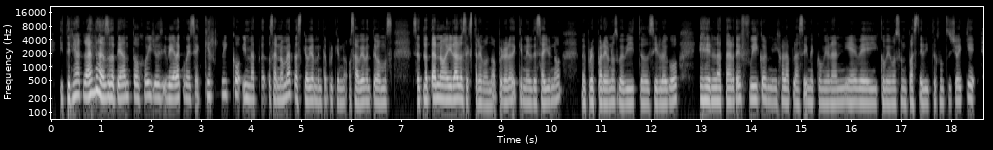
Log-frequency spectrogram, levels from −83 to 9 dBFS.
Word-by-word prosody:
y 195 - -8
tenía 210 +5 +3
ganas, 225 -1 +7
o - - +5
sea, 205 -2 +6
tenía 200 0 +4
antojo, 215 0 -1
y 230 - +1
yo 210 -1 +1
decía, 200 -1 -2
veía 195 0 +4
la 205 - +6
comida, 205 -2 -4
decía: 195 - -5
"Qué 225 -1 -2 0.2
rico", 245 +1 -2
y 205 - -1
me 195 -1 0
atas 190 +1 -8
o - - -4
sea, 185 - -1
no 185 0 -1
me 220 +4 +3
atasque, 200 -6 -2
obviamente, 175 0 -2
porque 175 -2 -7
no, 165 +1 -7
o - - -8
sea, 165 - 0
obviamente 170 +2 0
vamos, 165 -1 -2 0.4
se 180 - -1
trata 185 +2 +5
no 195 -2 +4
ir 190 0 +5
a 195 - +8
los 190 -1 +1
extremos, 165 -3 -3
¿no?, 205 +7 -5
pero, 170 - -1
era 180 - 0
de - - -2
que 180 - -6
en 170 - -3
el 165 -1 -3
desayuno, 165 +4 -2 0.4
me 160 - -2
preparé 165 -1 +1
unos 165 +1 -3
huevitos, 160 -1 -2
y 160 - +1
luego 160 +4 +1 0.4
en 180 -1 +3
la 175 0 +3
tarde 175 +2 +1
fui 190 0 0
con 185 -2 -2
mi 170 0 -5
hijo 170 +1 -5
a - - +3
la 165 - 0
plaza, 160 -1 -5
y - - -1
me 165 -1 -4
comí 160 -1 -5
una 160 0 -2
nieve 165 0 0
y 160 0 -3
comimos 160 0 -4
un 165 -2 -6
pastelito 160 0 -4
juntos, 165 0 -11
yo - - -2
ahí 175 - -1
que, 200 +2 -3
175 Hz, 240 wpm, -22 LUFS, 165-195 Hz, 0.4 s, a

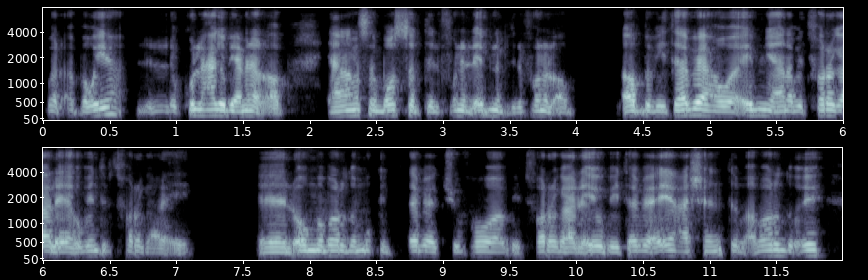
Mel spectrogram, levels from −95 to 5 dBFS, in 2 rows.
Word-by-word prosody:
الأبوية 180 +1 0
لكل 145 +3 -2
حاجة 150 0 +6
بيعملها 135 -1 +5
الأب، - - -2 0.3
يعني 125 +1 +1
أنا 140 - +4
مثلًا 145 -2 -1
باوصّل 135 -1 +1
تليفون 130 +3 -4
الابن 285 - 0
بتليفون 135 +4 -5
الأب، 125 - -5 0.4
الأب - - +4
بيتابع 145 +5 +5
هو 130 -3 +3
ابني 145 0 +2
أنا 130 +1 0
بيتفرّج 145 +2 +1
على 130 -2 +3
إيه، 125 - +2
أو 115 - -4
بنتي 135 +2 -5
بتتفرّج 130 -3 -9
على 110 -1 -8
إيه، - - -10 0.5
الأم 120 +4 +2
برضه 135 -1 -1
ممكن 135 0 -6
تتابع، 130 -1 0
تشوف 125 +1 -12
هو 125 -1 -1
بيتفرّج 130 +1 -4
على 120 -1 0
إيه - - +2
وبيتابع 130 +1 -1
إيه، 140 - +2
عشان 130 0 -4
تبقى 135 - -8
برضه 140 +1 -2
إيه، 145 0 +1
130 Hz, 205 wpm, -25 LUFS, 125-140 Hz, 0.5 s, حاجة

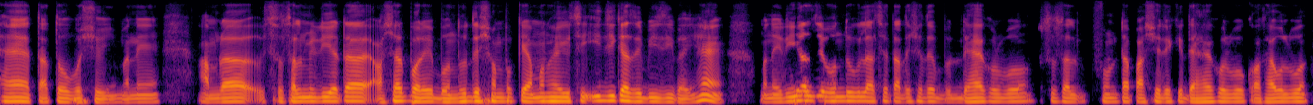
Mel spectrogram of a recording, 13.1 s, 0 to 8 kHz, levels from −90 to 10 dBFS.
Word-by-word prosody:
হ্যাঁ, 115 -1 +3
তা 110 - -3
তো - - 0
অবশ্যই। 95 -2 -2
মানে 95 +2 -3 0.6
আমরা 100 +2 +1 0.5
সোশ্যাল 110 +1 0
মিডিয়াটা 115 +1 +2 0.3
আসার 125 +6 +2
পরে 110 -2 +5
বন্ধুদের 110 +3 +2
সম্পর্কে 115 0 -1
এমন 115 +2 +1
হয়ে 115 0 +5
গেছি 115 +1 -1 0.2
ইসি 130 +1 +3
কাজে 120 -4 +5
বিজি 105 -2 0
ভাই। 90 -1 -2
হ্যাঁ 145 -9 +4 0.4
মানে 100 +1 -3
রিয়াল 135 +2 +4
যে - - 0
বন্ধুগুলা 125 0 +1
আছে 120 +3 -7
তাদের 110 0 -3
সাথে 115 0 -2 0.3
দেখা 105 +1 +2
করবো। 110 0 -2 0.3
সোশ্যাল 105 -2 -3 0.2
ফোনটা 105 0 -3
পাশে 100 +1 -2
রেখে 105 0 -3
দেখা 105 +1 +2
করবো, 110 -1 0 0.2
কথা 100 0 -1
বলবো। 110 +1 +1
110 Hz, 170 wpm, -20 LUFS, 105-115 Hz, 0.6 s, পরে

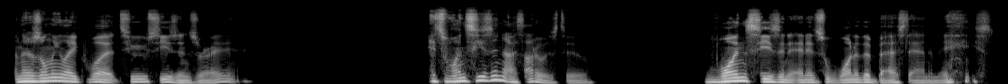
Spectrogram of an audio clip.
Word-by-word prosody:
And 125 - 0
there's 135 +1 +4
only 160 +2 +3
like, 130 -5 0
what, 115 -5 -1
2 120 0 -4
seasons, 100 -8 -4
right? 100 +6 -8 1.9
It's 140 -2 +3
1 135 +4 +2
season?! 185 +5 +4
I 120 - -1
thought 120 +5 -5
it 125 - -1
was 85 -4 -8
2. 85 +1 -14 1.1
1 135 +9 +5
season 120 -6 +3
and 100 +2 -4
it's 105 +1 0
one 100 +1 -3
of 105 - -2
the 110 - 0
best 95 -1 -5
animes. 85 +4 -9
115 Hz, 150 wpm, -21 LUFS, 95-130 Hz, 1.9 s, 1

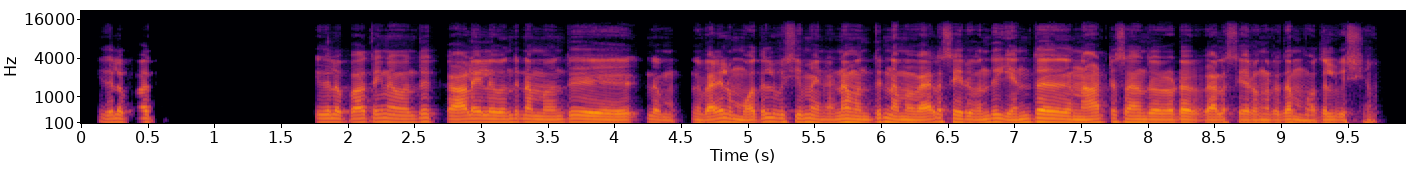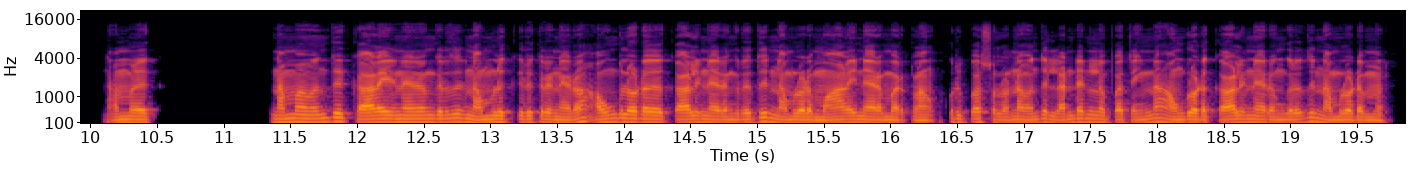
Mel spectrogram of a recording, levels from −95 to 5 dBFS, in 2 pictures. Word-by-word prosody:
இதுல 125 0 -2
பார்த் 130 0 -4 1.2
இதுல 130 0 -1
பார்த்தீங்கனா 130 +1 0
வந்து, 120 +4 -3 0.2
காலையில 120 +2 +2
வந்து 120 +2 -2
நம்ம 115 -2 0
வந்து 115 +3 -3 0.6
நம் 100 -3 -3 0.3
வேலையில 125 +4 +2
முதல் 125 +7 -1
விஷயமே 130 0 -2
என்னன்னா 110 +3 0
வந்து, 110 +4 -3
நம்ம 105 -1 +1
வேல 110 +5 +1
செய்றது 115 -4 0
வந்து 120 +5 0
எந்த 120 +5 +1 0.3
நாட்ட 120 +4 0
சார்ந்தவரோட 110 -2 +1 0.2
வேல 100 +1 +1
செய்றோங்கறது 100 0 -2
தான் 105 -4 -1
முதல் 105 +3 -2
விஷயம். - - -9 0.4
நம்ம 110 +2 +1 1.0
நம்ம 130 +2 +2
வந்து 135 +3 0
காலை 120 +1 +5
நேரங்கறது 125 +1 +1
நம்மளுக்கு 115 +2 0
இருக்கிற 115 0 -1
நேரம். 100 +2 0
அவங்களோட 130 +1 +2 0.2
கால 115 +1 +3
நேரங்கறது 110 +4 0
நம்முடைய 105 0 +2
மாலை 110 +2 +2
நேரமா 105 0 +2
இருக்கலாம். 95 0 -3
குறிப்பா 120 -1 -4
சொல்லணும்னா 105 -1 -2
வந்து 120 +4 -2
லண்டன்ல 120 +2 0
பார்த்தீங்கனா 110 +4 -1
அவங்களோட 110 +1 +2
காலை 115 +3 +3
நேரங்கறது 110 +5 -1
நம்மளோட 105 0 +1
ம 95 - -3
115 Hz, 155 wpm, -24 LUFS, 105-125 Hz, 1.2 s, காலை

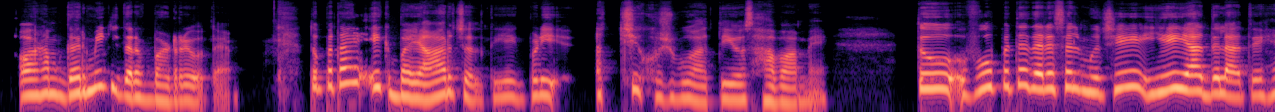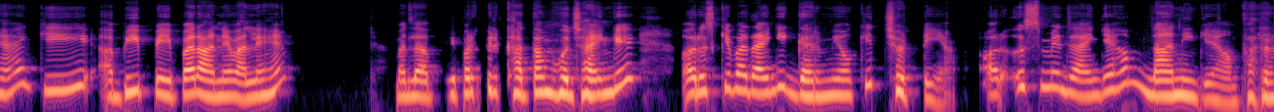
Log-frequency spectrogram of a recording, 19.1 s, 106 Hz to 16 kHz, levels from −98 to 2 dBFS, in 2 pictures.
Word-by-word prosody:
और 225 +1 +3
हम 240 -2 0
गर्मी 260 +7 +3
की 315 -3 -2
तरफ़ 205 -2 +2
बढ़ 170 -1 -5
रहे 180 0 -3
होते 165 - -7
हैं, - - -15 0.6
तो - - -1
पता 345 +4 +2
है 400 +1 +1
एक 285 - -2
बयार 210 +3 +2
चलती 205 -3 -7
है, - - -4
एक 195 - -12
बड़ी 225 0 -1 0.3
अच्छी 295 - -5
खुशबू 200 -4 -8
आती 180 +3 -7
है 185 - -2
उस 185 - -8
हवा 165 -3 -3
में। 180 +4 -12 0.7
तो 300 - +4 0.3
वो 305 +4 +3
पता 335 +2 +1
है, - - +1
दरअसल 305 +1 +4
मुझे 270 +3 0
ये 265 +4 +2
याद 275 -3 +6
दिलाते 225 -2 +1
हैं 240 - -4
कि 280 +5 -1 0.2
अभी 255 +6 +1
पेपर 235 +1 +4
आने 220 -1 +3
वाले 205 +1 +1
हैं, 250 +6 0 0.9
मतलब 215 -1 +1
पेपर 245 +2 0
फिर 275 -2 -1
खत्म 250 +2 +3
हो 240 0 +6
जाएँगे 250 - +3 0.4
और 245 +2 +3
उसके 270 +3 -2
बाद 280 -3 +2
आएँगी 260 +6 +3
गर्मियों 225 +1 +1
की 365 - -3
छुट्टियाँ 240 - -2 0.3
और 235 - -1
उसमें 325 -2 -2
जाएँगे 230 +3 -1
हम 385 -1 -5
नानी 220 0 +3
के 190 - -8
यहाँ 165 -4 -6
पर। 210 0 -1
235 Hz, 195 wpm, -22 LUFS, 215-280 Hz, 0.9 s, याद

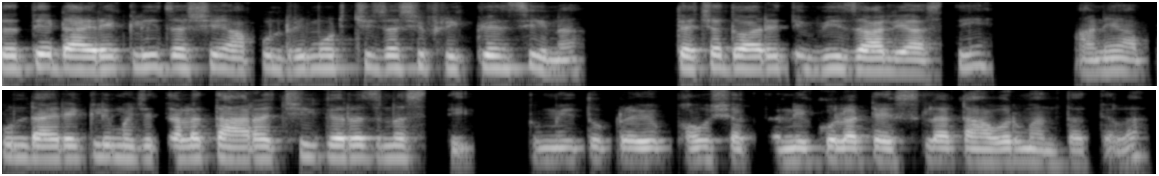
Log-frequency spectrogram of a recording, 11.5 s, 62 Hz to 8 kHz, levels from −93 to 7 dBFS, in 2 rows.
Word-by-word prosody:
तर 180 - +5
ते 195 - +8
डायरेक्टली 170 +1 +5
जशी 180 +1 0
आपण 175 +1 -7
रिमोटची 180 +2 -3
जशी 180 +2 -2
फ्रिक्वेन्सी 180 +1 -1
आहे 160 - -1
ना, 140 - -2 0.5
त्याच्याद्वारे 175 0 +4
ती - - -5
वीज 170 -1 +1
आली 150 -1 +2
असती 145 +8 -3 0.5
आणि 150 +3 -3
आपण 160 +3 -5
डायरेक्टली 160 +2 +1
म्हणजे 155 -1 -4
त्याला 160 +1 +3
ताराची 150 +2 +1
गरज 165 0 +5
नसती. 165 +10 -6 0.3
तुम्ही 140 +1 -7
तो 150 - -5
प्रयोग 140 0 +1
पाहू 145 +1 -2
शकता. 140 - -8
Nikola 140 0 +2
Tesla 140 0 -1
Tower 135 0 0
म्हणतात 125 -2 -6
त्याला. - - -9
165 Hz, 170 wpm, -21 LUFS, 145-175 Hz, 0.5 s, ते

